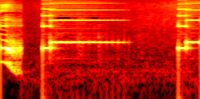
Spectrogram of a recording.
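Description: Edited-in electronic beep sound effect, sounded twice: each time a click and a short lower blip, then a steady higher beep held for under a second.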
